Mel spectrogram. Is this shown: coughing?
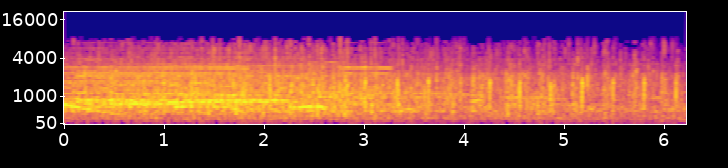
no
